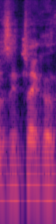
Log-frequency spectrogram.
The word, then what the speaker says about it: Zinchenko: zenchenko here I hope I don't spell his name wrong um zinenko uh there you go zinchenko there okay then we got two sixes uh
